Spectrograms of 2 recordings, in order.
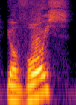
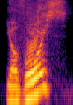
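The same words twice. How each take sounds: The two takes are said the same way.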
